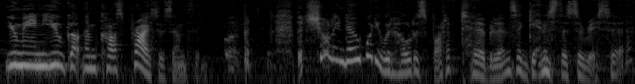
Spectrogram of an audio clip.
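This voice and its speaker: Lively woman journalist. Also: medium pitch, a little hiss or hum. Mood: curious. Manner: brisk, probing. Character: inquisitive, persistent British woman journalist. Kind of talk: radio drama acting.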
